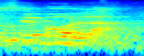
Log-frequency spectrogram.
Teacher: o que nos delata como non falantes de portugueses de primeiras é a nosa interdental, decimos cebola.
